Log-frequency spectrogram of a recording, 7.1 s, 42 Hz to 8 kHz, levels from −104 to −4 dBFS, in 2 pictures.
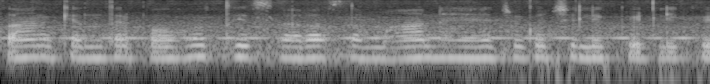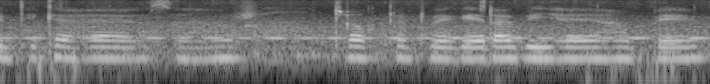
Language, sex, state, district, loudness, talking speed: Hindi, female, Bihar, Jahanabad, -33 LUFS, 170 wpm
